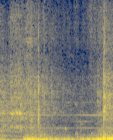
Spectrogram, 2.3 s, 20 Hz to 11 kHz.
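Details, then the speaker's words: Replacement used Gen 3 5.7 Hemi V8 cranking and starting: lopsided, uneven cranking rhythm from a weak cylinder, with popping through the intake, ticking and shaking; misfire present. "hear the weak cylinder when it's cranking, right? And the popping through the intake, and the ticking, and it's shaking."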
